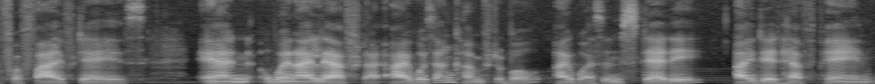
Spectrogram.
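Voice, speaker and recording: A woman with a very deep, low voice talks at a moderate pace. Music plays in the background. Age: 70s. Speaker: hip replacement patient. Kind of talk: testimonial interview.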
